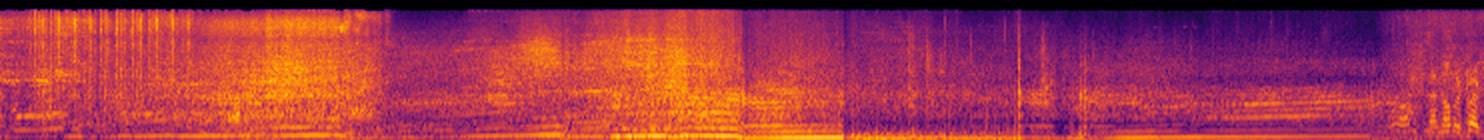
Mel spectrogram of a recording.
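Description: A rally car's engine roars and revs hard as the car speeds past close by.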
